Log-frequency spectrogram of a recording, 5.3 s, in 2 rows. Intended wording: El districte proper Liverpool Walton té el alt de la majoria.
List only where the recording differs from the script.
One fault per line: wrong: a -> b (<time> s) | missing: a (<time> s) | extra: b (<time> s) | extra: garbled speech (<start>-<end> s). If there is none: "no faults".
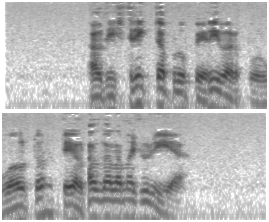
no faults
